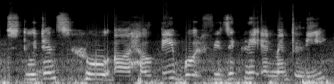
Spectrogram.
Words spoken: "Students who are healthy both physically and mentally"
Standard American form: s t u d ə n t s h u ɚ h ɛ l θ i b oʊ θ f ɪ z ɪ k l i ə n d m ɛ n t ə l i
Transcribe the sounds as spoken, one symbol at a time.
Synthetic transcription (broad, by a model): s t u d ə n t s h u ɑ h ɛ l t i b oʊ t f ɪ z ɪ k l i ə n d m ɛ n t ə l i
